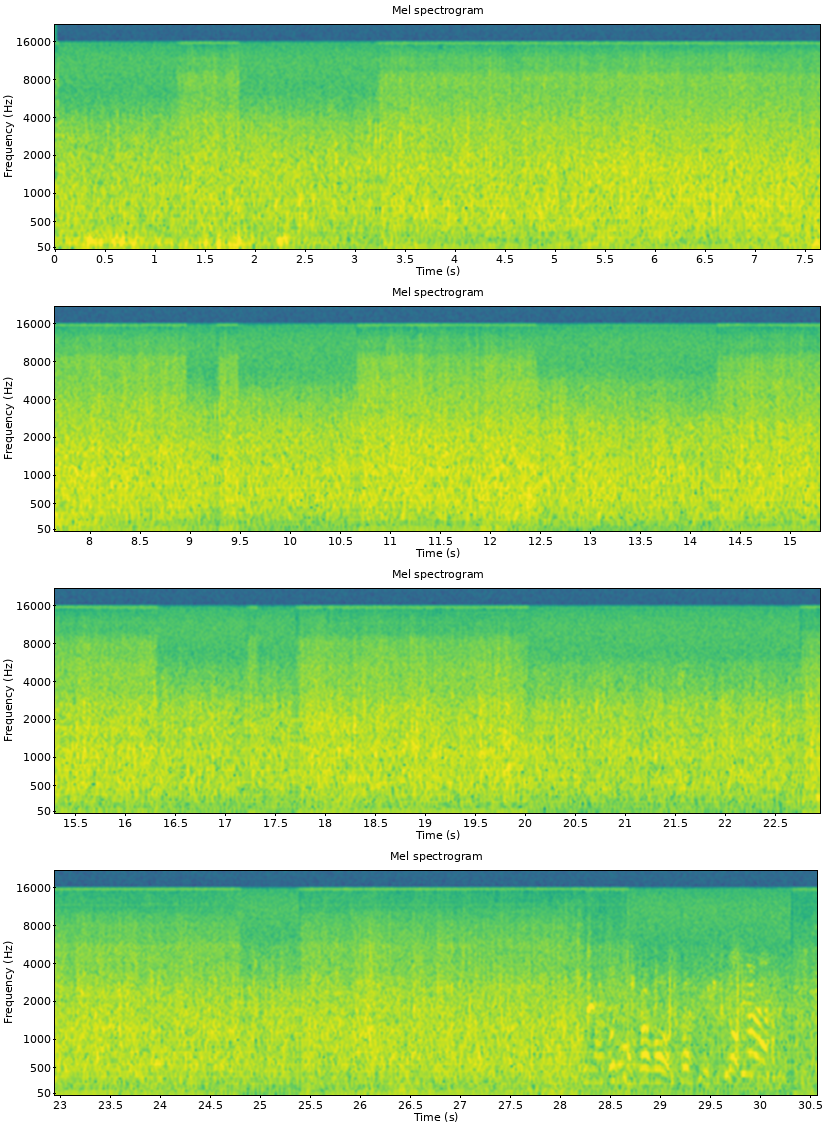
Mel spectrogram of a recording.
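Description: Steady rushing noise with no distinct events, and brief voices near the end.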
